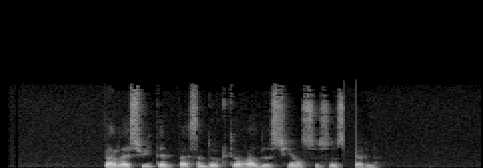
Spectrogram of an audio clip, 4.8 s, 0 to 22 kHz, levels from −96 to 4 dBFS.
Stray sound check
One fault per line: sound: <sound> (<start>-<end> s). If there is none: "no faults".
sound: dropout (3.4-3.5 s)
